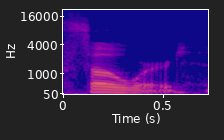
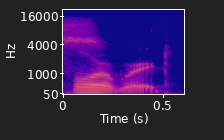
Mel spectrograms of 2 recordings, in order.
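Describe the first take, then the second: First: The first syllable sounds like 'foe'. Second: The first syllable sounds like 'for'.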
